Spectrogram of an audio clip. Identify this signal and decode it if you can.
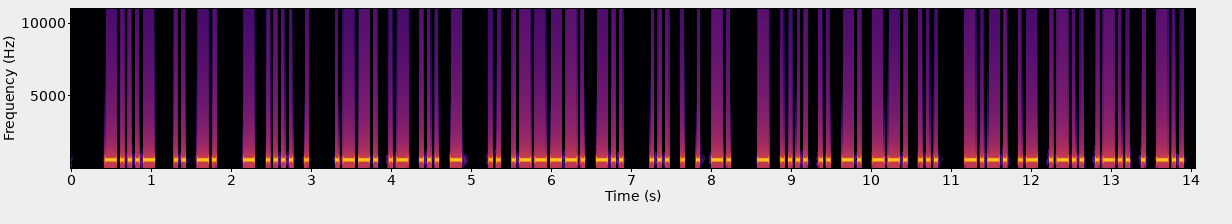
Morse code, heard as a keyed tone, about 25 wpm, 600 Hz. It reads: <BT> IN THE PAST I'D SEEN THINGS CALLED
